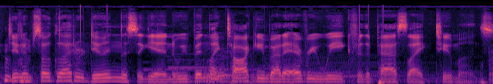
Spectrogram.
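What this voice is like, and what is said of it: Hoarse, raspy voice. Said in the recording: “My voice sounds so, like... Like, it sounds like I smoked, like, three, like, whole packs of cigarettes.”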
